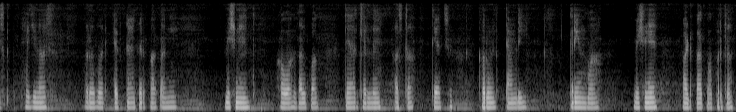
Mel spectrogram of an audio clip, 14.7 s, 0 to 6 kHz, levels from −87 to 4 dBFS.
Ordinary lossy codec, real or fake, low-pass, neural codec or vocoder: Opus, 64 kbps; fake; 5.4 kHz; codec, 32 kHz, 1.9 kbps, SNAC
